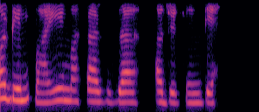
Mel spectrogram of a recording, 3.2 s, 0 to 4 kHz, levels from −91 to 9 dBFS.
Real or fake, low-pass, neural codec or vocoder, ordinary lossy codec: fake; 3.6 kHz; codec, 16 kHz, 8 kbps, FunCodec, trained on Chinese and English, 25 frames a second; none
